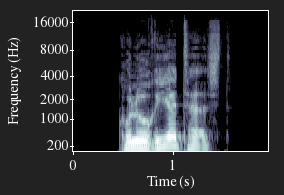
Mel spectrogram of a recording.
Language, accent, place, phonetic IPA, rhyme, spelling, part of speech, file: German, Germany, Berlin, [koloˈʁiːɐ̯təst], -iːɐ̯təst, koloriertest, verb, De-koloriertest.ogg
- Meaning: inflection of kolorieren: 1. second-person singular preterite 2. second-person singular subjunctive II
